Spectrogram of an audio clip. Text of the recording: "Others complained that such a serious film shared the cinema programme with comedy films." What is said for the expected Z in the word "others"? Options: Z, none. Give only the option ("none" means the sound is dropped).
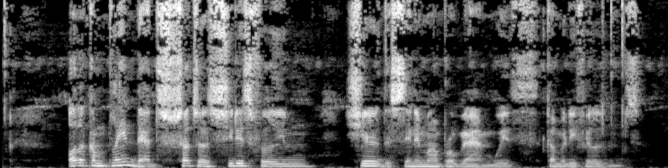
none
